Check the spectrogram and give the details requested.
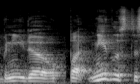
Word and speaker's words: bonito: whereas in South Florida we call them Bonita nobody calls him false albacore we actually mispronounce and say the wrong name for these fish there is a fish actually called a Bonita the Atlantic bonito but needless to say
